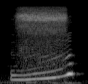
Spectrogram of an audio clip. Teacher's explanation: a voiced s would be Z there's a tone coming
